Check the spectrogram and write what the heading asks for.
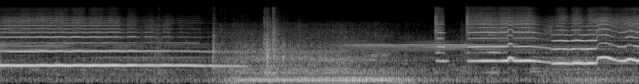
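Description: Background flute music: one long held note, then a gap of about two seconds with a brief low hum, then more flute notes with short slides.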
